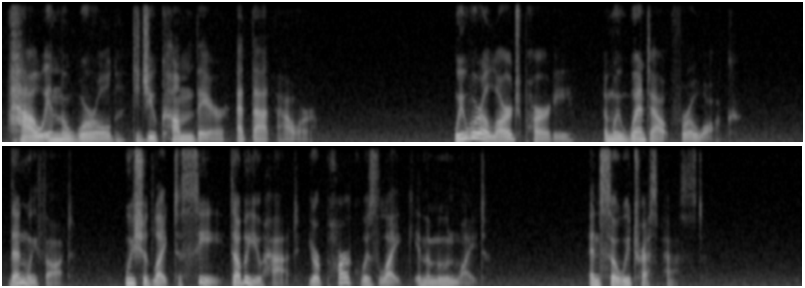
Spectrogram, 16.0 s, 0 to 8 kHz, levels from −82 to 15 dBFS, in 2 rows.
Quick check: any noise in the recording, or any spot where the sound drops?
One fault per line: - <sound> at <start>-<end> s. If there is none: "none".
none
